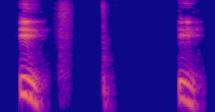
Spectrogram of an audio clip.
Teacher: La langue est derrière, ou. Et pour prononcer en français, la langue doit aller à l'avant. Donc, ou, la langue derrière, U, la langue devant.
